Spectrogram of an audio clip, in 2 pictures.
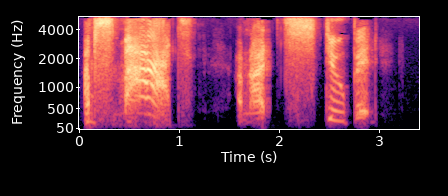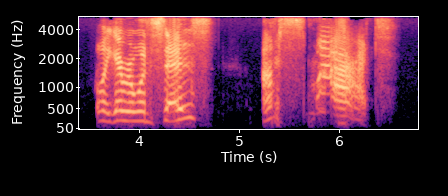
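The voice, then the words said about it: Imitates another person's voice. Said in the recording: “my John Cazale as Fredo ... my Godfather impression”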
